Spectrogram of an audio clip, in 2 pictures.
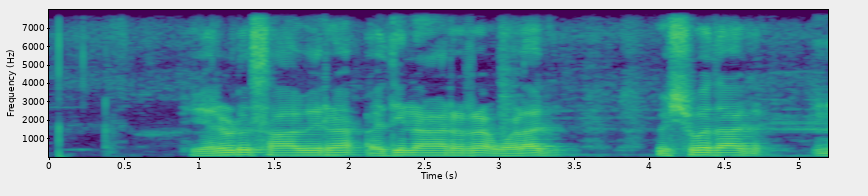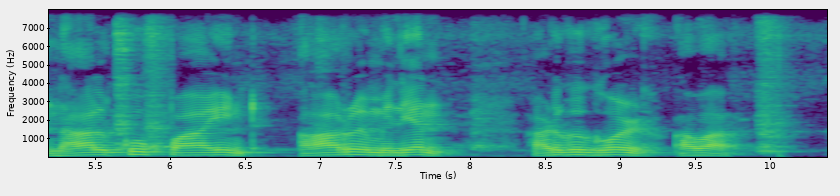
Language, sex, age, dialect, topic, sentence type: Kannada, male, 18-24, Northeastern, agriculture, statement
